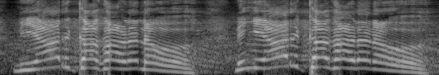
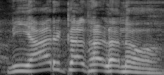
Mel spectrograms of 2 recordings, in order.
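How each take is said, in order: First: Raised repeat. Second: Said in the usual way. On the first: Real, not acted. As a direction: press the question harder on யாருக்காக. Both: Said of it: "repeated question raised".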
